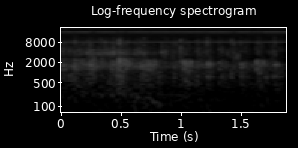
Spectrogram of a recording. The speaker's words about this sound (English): Absolutely. Give a hand clap.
